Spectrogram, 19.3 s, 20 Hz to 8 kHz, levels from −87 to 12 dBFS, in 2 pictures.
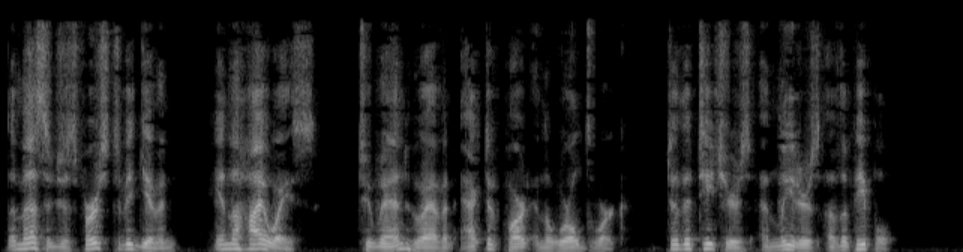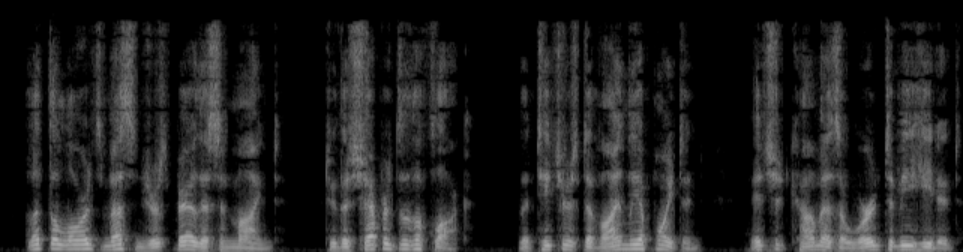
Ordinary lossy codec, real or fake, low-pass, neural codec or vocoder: AAC, 32 kbps; real; 7.2 kHz; none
